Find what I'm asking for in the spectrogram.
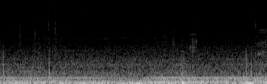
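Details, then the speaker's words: Chevrolet Suburban considered as a tow vehicle, on a test drive: a steady mid-pitched howl from the rear axle/differential over low road rumble. It is judged to need an axle. "the hell was that noise? The howling? It's the rear. The rear howls a little bit."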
